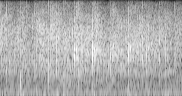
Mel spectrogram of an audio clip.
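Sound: audience applauding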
